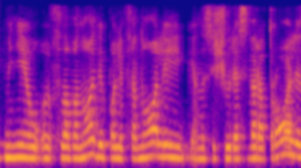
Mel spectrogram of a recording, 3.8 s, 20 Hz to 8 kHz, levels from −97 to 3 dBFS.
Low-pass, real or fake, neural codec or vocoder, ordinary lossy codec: 7.2 kHz; real; none; AAC, 32 kbps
